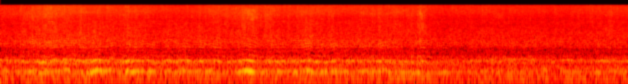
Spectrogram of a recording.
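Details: Natural buzzing of a bees swarm leaving its hive, a continuous low droning hum with brief brighter buzzes from single bees flying near the recorder, fading slightly toward the end.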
